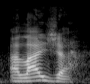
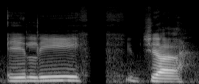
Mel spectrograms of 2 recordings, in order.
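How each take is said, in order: First: Elijah said like uh-LIE-zhuh with a long I; the right way, Elijah as uh-LIE-zhuh; correct pronunciation. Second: Elijah stretched out very slowly, like lee-ZHAAH; sounding out Elijah slowly; slow careful try. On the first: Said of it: "I got it right?". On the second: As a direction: Elijah drawn out syllable by syllable. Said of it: "I don't know if it's Alija". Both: Shown as a demonstration.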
